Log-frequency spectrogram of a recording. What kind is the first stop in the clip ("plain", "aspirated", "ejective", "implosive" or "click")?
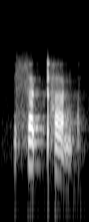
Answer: plain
